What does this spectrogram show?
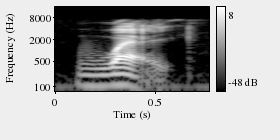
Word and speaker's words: weigh: queda Así luego esto se pronuncia way way sí como camino one way way y marcamos aquí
